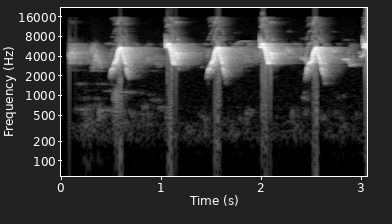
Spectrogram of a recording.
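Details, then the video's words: Cravina from Rio Grande do Norte, Brazil, singing in the campina style: a steady series of sharp, high, slurred notes, about two per second, each falling then leveling into a brief buzzy tail. "Cravina boa do rn canta en igual campina"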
